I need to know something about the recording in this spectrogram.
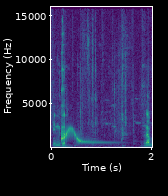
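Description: Cartoon-style comedy sound effect: a quick sweep up in pitch and straight back down, then a steady ringing note that fades away over about a second.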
